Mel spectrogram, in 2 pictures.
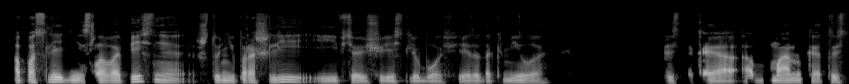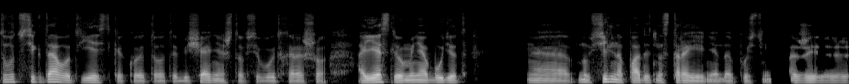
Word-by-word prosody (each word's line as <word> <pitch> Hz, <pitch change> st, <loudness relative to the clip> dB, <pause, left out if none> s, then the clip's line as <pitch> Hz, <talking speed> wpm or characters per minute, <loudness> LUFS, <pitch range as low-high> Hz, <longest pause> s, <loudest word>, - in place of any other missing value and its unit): А -, -, +6 dB
последние 105 Hz, -3 st, +3 dB
слова 95 Hz, 0 st, +4 dB
песни, 110 Hz, -6 st, 0 dB
что 95 Hz, -, -2 dB
не 95 Hz, 0 st, +2 dB
прошли 105 Hz, +4 st, +1 dB
и 85 Hz, -4 st, -4 dB
всё 90 Hz, -, -2 dB
ещё 85 Hz, -1 st, -2 dB
есть 85 Hz, 0 st, -2 dB
любовь, 80 Hz, -3 st, -3 dB
и -, -, -2 dB
это 85 Hz, 0 st, 0 dB
так 85 Hz, +2 st, -6 dB
мило. 85 Hz, -2 st, -2 dB, 1.1 s
То -, -, -3 dB
есть -, -, -8 dB
такая 85 Hz, -2 st, +2 dB
обманка. 95 Hz, -1 st, +1 dB
То -, -, -8 dB
есть 90 Hz, 0 st, -3 dB
ну 110 Hz, -, -2 dB
вот 115 Hz, 0 st, -4 dB
всегда 115 Hz, +1 st, +2 dB
вот 100 Hz, -3 st, +1 dB
есть 100 Hz, 0 st, -1 dB
какое-то 85 Hz, -2 st, -5 dB
вот 80 Hz, -1 st, -6 dB
обещание, 85 Hz, +2 st, -1 dB
что -, -, -8 dB
всё -, -, -10 dB
будет 80 Hz, +1 st, -4 dB
хорошо. 85 Hz, +1 st, -4 dB, 0.3 s
А -, -, +3 dB
если 110 Hz, +3 st, +6 dB
у 100 Hz, -, +6 dB
меня 100 Hz, 0 st, +3 dB
будет, 100 Hz, -1 st, +1 dB, 0.6 s
э, 85 Hz, -3 st, -2 dB
ну, 105 Hz, -1 st, -1 dB
сильно 125 Hz, 0 st, +2 dB
падать 95 Hz, -1 st, +1 dB
настроение, 85 Hz, -4 st, 0 dB
допустим 80 Hz, 0 st, -6 dB, 0.2 s
Жи 95 Hz, +1 st, +1 dB
э, -, -, 0 dB, 0.3 s
жи 90 Hz, -, -4 dB
95 Hz, 170 wpm, -26 LUFS, 85-100 Hz, 1.1 s, А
